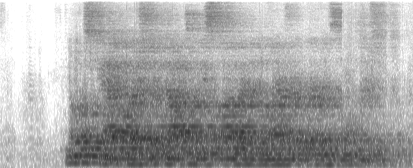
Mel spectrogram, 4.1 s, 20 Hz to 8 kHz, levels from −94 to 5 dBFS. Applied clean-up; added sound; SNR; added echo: neural separator model SepFormer DNS4.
